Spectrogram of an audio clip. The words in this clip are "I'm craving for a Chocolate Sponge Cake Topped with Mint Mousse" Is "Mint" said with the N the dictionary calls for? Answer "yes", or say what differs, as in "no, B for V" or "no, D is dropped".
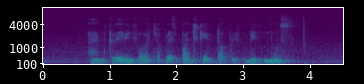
no, N is dropped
